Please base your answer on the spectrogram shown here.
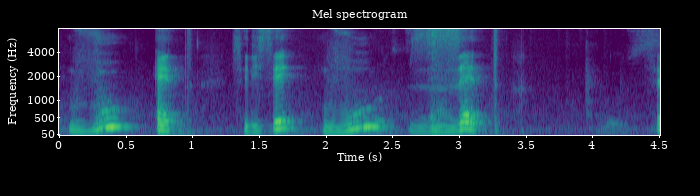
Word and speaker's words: vous êtes: Regarde, vous êtes ici là. Hay que hacer como una Z. No se dice vous êtes.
